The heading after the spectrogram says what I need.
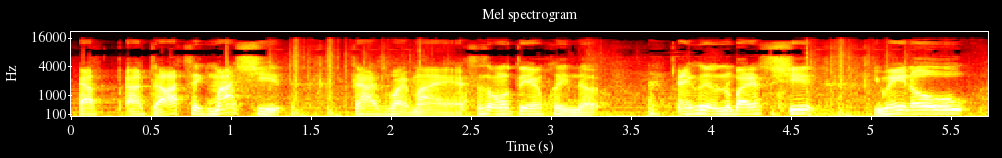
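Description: A young man with a medium-pitched, slightly bright voice talks fast, telling a rambling storytime over gameplay for a gaming video. His speech is slangy and full of swearing, turning emphatic when he gets indignant. Soft music plays behind him, along with clear background noise and ambience.

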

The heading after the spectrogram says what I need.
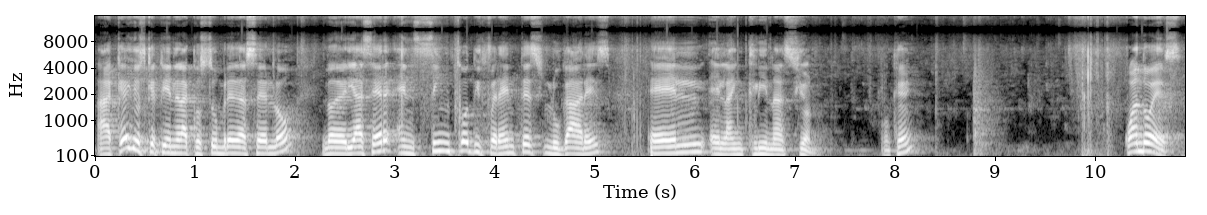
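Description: A man with a Colombian Spanish accent leads a lesson on prayer customs. His voice sits somewhat high, and he slows down to spell out each prayer word before moving on. He keeps checking with his listeners, asking whether they are with him. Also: a little mellow. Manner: explanatory, checks in often with "¿ok?" and "¿listo?". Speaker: rabbi teaching prayer customs.

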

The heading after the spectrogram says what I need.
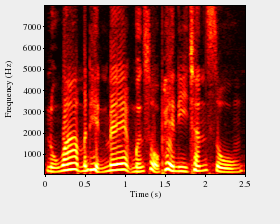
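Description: A woman voicing a resentful teenage girl who speaks slowly and bitterly about her mother, in an audiobook with long reverb. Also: fairly high pitch, a little mellow, pitched above the performer's own voice, natural voice. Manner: resentful, cutting, slow and emphatic.

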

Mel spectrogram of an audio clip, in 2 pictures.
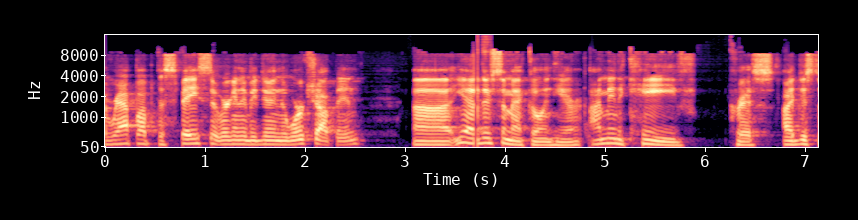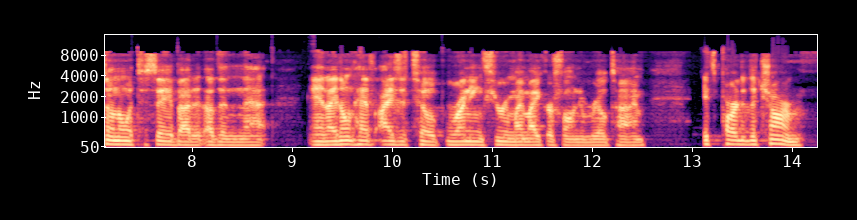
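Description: A man with a medium-pitched voice talks casually as a livestream co-host. The room gives his words an echoey, cave-like sound. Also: fairly even intonation, moderate pace, fairly bright tone.

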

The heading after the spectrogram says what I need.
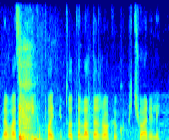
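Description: A man's voice: mid-range voice, level tone, heavy background noise. A man watching his friends play a match, teasing them and commenting casually from the side. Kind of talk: casual gaming banter.

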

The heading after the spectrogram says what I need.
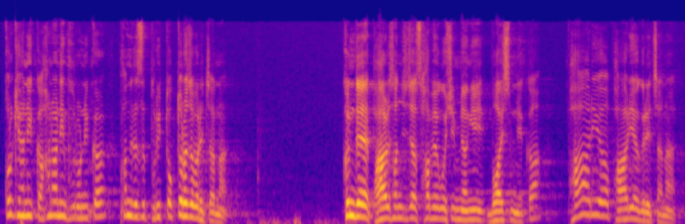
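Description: A man's voice: high-pitched, quick pace, in a large hall. A male pastor preaching a sermon in a conversational way, asking the congregation questions as he goes. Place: church sanctuary.

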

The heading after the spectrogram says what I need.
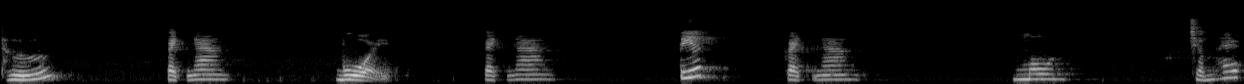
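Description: A woman teaching primary school gives young pupils a dictation lesson, speaking in a deliberate, measured way and repeating phrases. Her voice is a little high with a breathy edge, and the high frequencies are cut off.

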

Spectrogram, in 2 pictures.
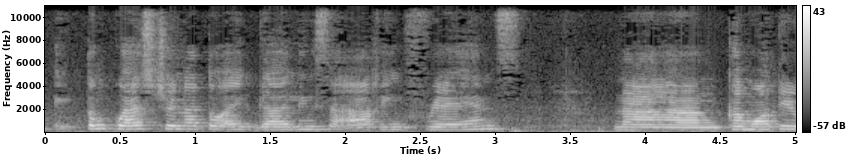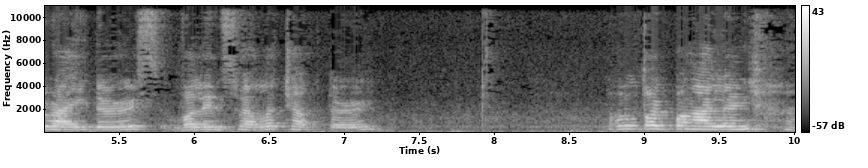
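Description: A woman's voice: fairly high pitch, fairly bright tone, slight background noise. A woman from the Philippines answering viewer questions in a playful, teasing way, laughing often. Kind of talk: casual Q&A vlog.

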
